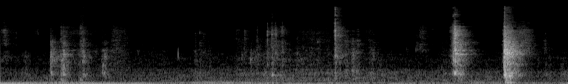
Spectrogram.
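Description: Cosco Shifter folding hand truck's steel frame and plastic latch mechanism being pulled into cart mode: a few scattered clicks and knocks, the loudest near the end as the handle locks into place.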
